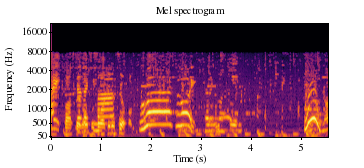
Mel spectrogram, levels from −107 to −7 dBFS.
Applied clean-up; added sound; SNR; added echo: classical method spectral subtraction.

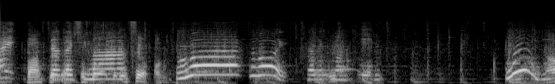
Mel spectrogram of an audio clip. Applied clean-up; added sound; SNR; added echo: neural mask model RNNoise.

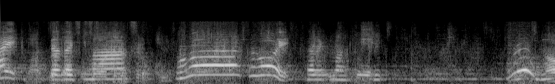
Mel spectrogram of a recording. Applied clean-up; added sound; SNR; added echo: neural separator model SepFormer DNS4.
